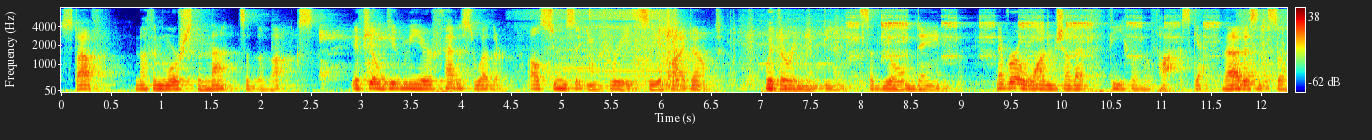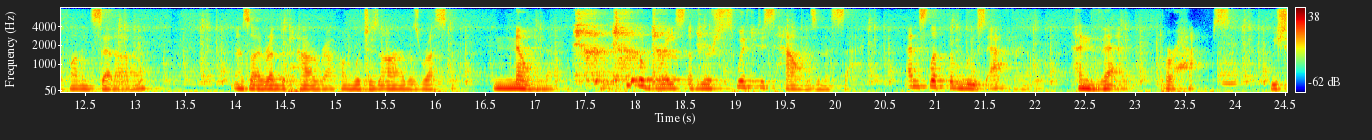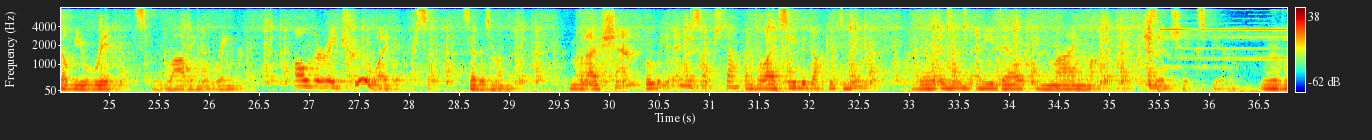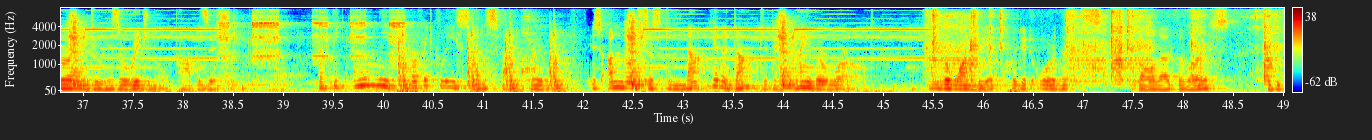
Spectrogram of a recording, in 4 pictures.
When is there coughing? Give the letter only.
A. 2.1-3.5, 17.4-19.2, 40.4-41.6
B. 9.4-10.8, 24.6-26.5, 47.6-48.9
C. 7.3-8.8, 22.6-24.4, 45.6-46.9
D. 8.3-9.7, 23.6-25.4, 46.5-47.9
A.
